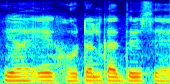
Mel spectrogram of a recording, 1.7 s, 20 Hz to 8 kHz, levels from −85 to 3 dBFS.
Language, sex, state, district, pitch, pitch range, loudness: Hindi, male, Jharkhand, Deoghar, 140 Hz, 135-140 Hz, -15 LUFS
